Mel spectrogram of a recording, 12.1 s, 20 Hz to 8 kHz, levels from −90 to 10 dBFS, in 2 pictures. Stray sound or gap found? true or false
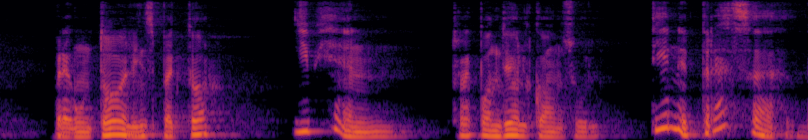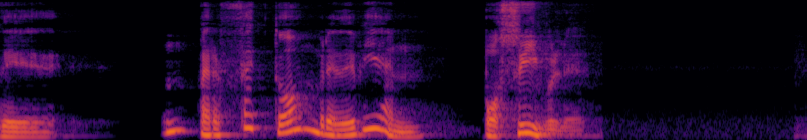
false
